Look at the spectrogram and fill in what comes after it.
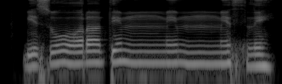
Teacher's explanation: Contoh bacaan idghamnya terdapat dua, yaitu tanwin menghadapi mim, maka tanwin di sini dibaca lebur karena menghadapi huruf idgham yaitu mim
